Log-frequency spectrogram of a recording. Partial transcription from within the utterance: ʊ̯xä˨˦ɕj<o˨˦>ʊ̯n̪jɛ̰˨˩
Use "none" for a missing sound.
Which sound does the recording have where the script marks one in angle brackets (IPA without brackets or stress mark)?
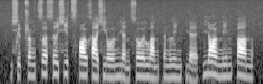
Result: o˨˦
